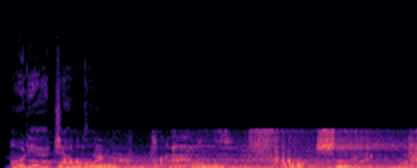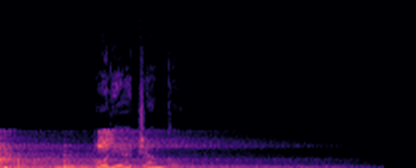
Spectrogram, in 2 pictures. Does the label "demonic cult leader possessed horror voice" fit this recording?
Yes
